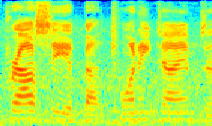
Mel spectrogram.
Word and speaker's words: Prause: So yes, it is Prousey. P-R-A-U-S-E, but pronounced Prousey.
